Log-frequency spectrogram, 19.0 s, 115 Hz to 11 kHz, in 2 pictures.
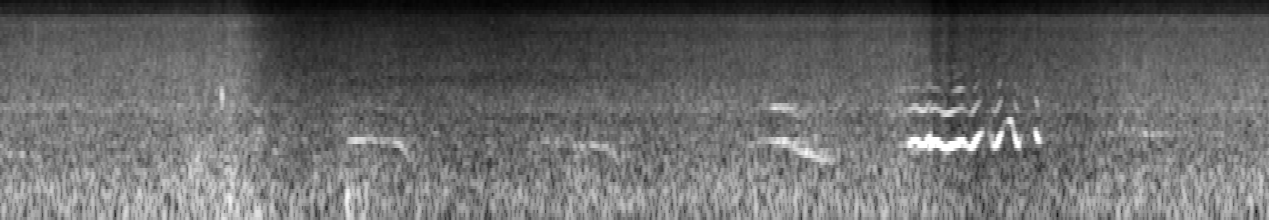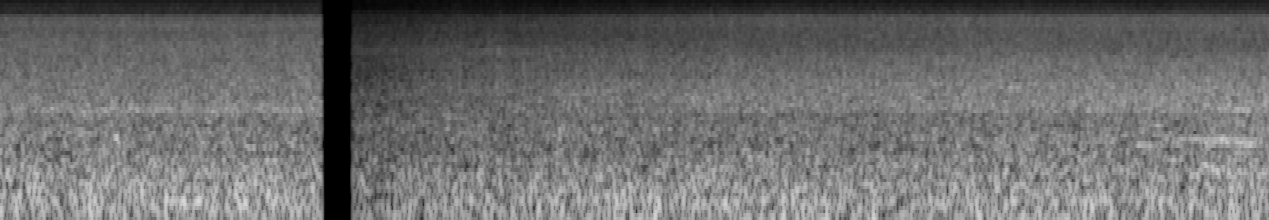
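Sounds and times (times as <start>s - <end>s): water rushing down a slide: 0.0s - 19.0s.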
